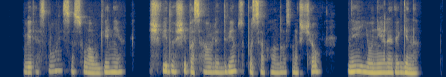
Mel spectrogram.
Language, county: Lithuanian, Vilnius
